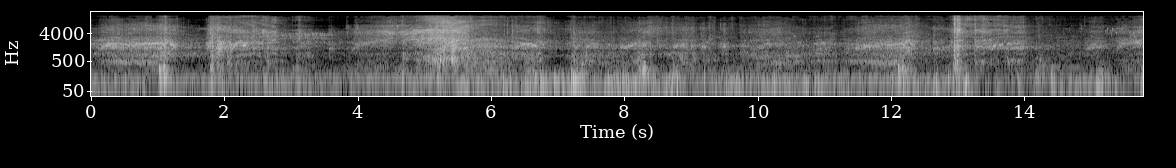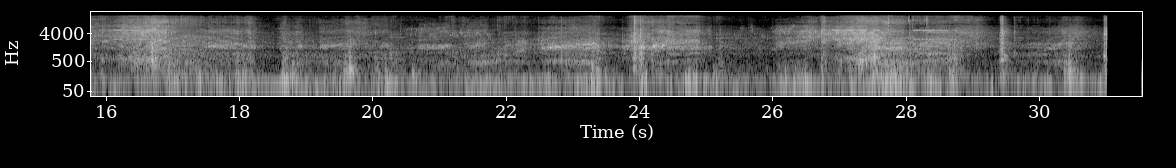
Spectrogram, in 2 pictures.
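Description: Team Associated RC10 electric buggy running laps on a dirt track: the motor and six-gear transmission whine through its aluminium chassis, swelling and fading as it accelerates and passes, over the hiss of the tyres on dirt. A few sharp knocks from landings and hits come through along the way.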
